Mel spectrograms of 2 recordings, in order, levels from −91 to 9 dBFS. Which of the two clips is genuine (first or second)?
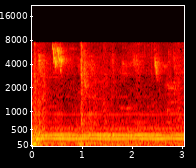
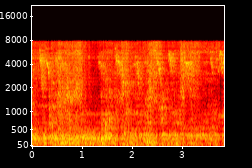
first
